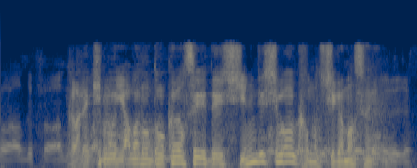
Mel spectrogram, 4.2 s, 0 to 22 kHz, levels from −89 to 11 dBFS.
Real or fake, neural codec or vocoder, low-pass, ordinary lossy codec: fake; codec, 16 kHz in and 24 kHz out, 1.1 kbps, FireRedTTS-2 codec; 7.2 kHz; Opus, 24 kbps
